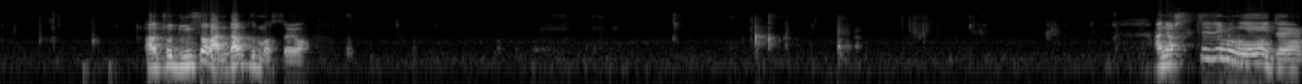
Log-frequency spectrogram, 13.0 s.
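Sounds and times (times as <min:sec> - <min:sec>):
wet chewing and mouth clicks: 0:03.3 - 0:04.6, 0:06.4 - 0:08.4, 0:09.0 - 0:11.3.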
